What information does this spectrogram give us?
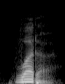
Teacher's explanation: We also use the tap T in the word what. This is known as the tap across word boundaries.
